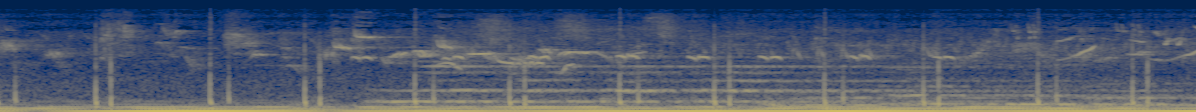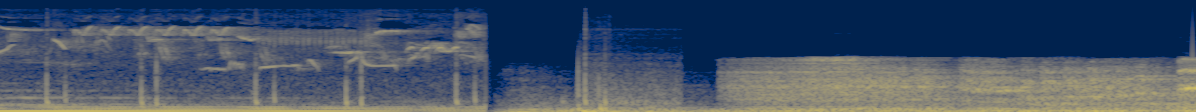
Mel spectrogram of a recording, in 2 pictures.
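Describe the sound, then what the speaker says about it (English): Birds chirp and tweet in a dense, continuous chorus over a low rumble above a mountain landscape, with many overlapping calls; after about eight seconds the song stops and a different, rougher texture takes over. "birds swarming through the sky over our mountain landscape"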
